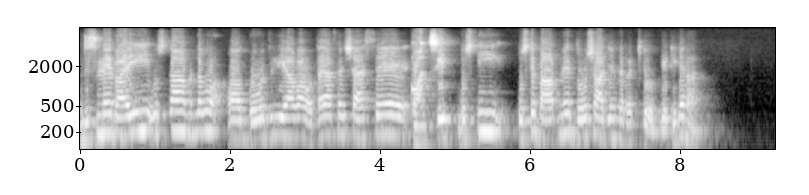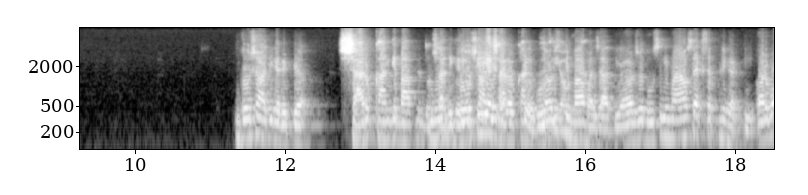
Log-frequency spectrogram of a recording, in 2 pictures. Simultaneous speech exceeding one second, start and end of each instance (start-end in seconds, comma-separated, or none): 13.9-16.1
